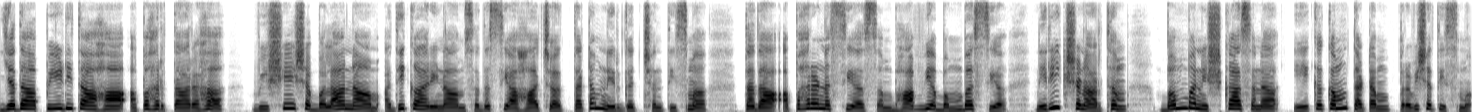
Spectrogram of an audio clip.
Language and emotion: Sanskrit, neutral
